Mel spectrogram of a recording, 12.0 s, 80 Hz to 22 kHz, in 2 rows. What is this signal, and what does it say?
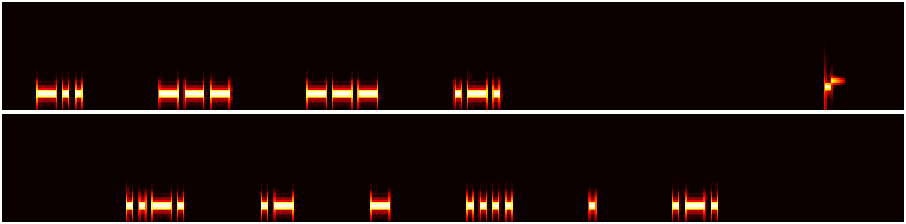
Morse code, heard as a keyed tone, about 28 wpm, spaced as for 13 wpm, 700 Hz. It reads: DOOR FATHER
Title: 4x Character Spacing - Top 500 Words - 28wpm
